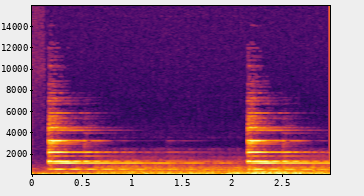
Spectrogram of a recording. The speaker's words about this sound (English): The ship bell. But the hour hasn't turned. There's no storm. Who's ringing it?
